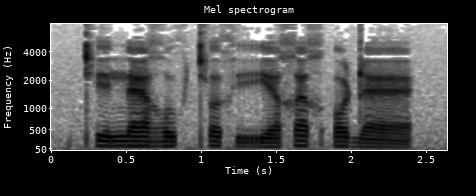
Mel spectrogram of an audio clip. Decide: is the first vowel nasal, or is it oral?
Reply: oral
